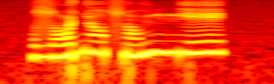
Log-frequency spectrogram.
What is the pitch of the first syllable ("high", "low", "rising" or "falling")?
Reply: rising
